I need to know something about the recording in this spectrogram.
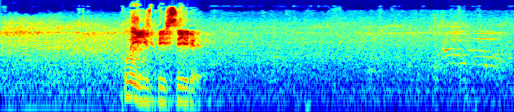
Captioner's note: voiceover; military commands off mic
